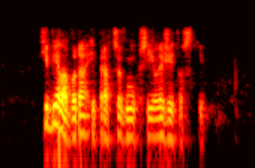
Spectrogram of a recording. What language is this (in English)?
Czech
